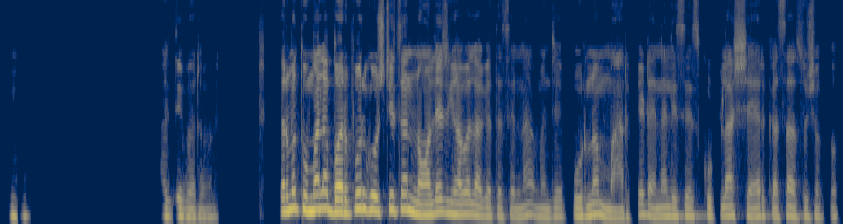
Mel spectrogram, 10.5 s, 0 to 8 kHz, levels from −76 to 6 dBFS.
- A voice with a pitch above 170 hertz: No, low, 120 Hz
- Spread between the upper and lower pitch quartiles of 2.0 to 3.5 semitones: No, wide, 5.6 semitones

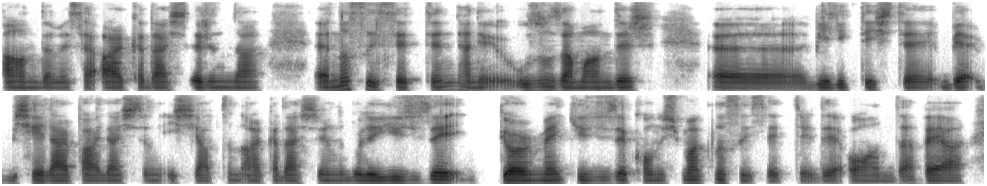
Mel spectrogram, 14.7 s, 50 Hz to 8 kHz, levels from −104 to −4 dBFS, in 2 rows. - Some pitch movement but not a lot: No, narrow, 1.1 semitones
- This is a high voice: No, very low, 95 Hz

